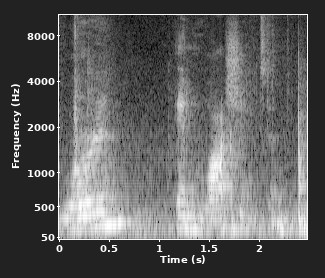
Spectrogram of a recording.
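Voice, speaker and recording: A woman's very slow speech amid noticeable background noise and audible room echo. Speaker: director of a county legal agency. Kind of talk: formal presentation at budget hearing. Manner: formal.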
